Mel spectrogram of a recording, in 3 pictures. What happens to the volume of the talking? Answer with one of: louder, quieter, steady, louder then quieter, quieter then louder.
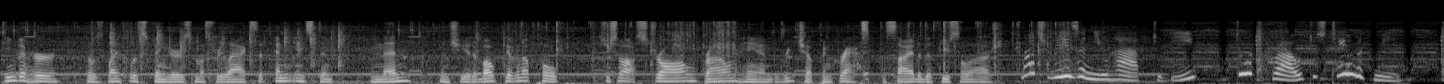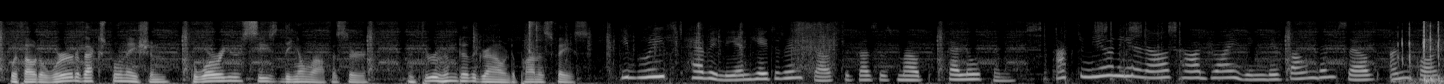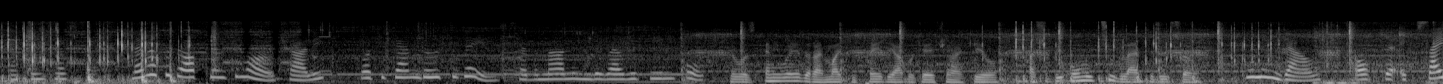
quieter.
